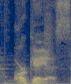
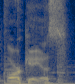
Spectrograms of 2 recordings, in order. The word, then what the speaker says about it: Arceus: Arceus is pronounced that way, Arceus, but it's also pronounced Arceus. Both from official sources.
